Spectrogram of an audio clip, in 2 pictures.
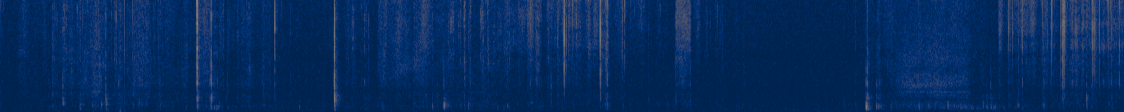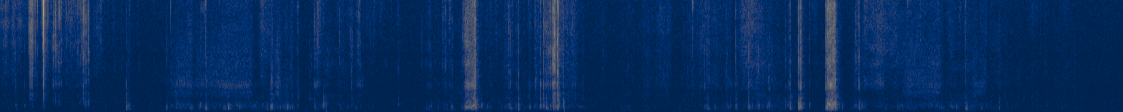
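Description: Faint handling noise from a leather handbag being unboxed: crinkling and tearing of small packaging pieces and tags, in several short spells, with scattered sharp clicks and taps from the bag's hardware being handled.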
